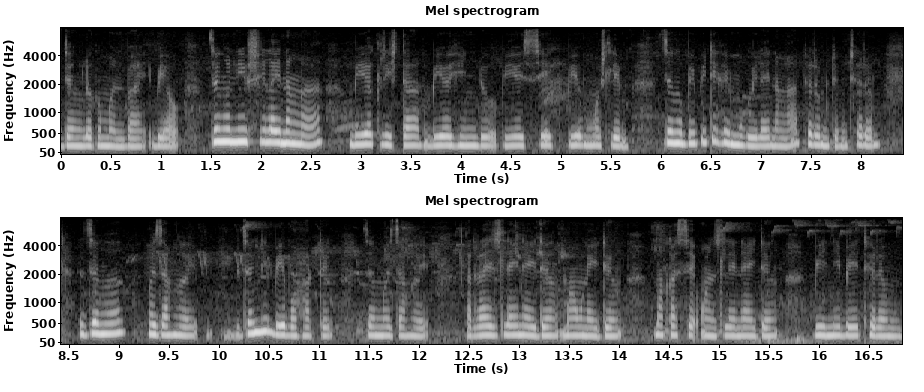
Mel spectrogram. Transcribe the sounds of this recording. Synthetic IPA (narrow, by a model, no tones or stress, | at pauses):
dɯŋlɯɡɯmɯnbajbija̰w | zɯŋɯniwsilajnaŋa | biəkɾistanbiɯɦindubiɯsek̚ʰbiɯmuslim | zɯŋɯbibitiɦɯjmuɡɯjlajnaŋatʰɯɾɯmdɯŋtʰɯɾɯm | zɯŋɯ | mɯzaŋɦɯjzɯŋnibebaɦaɾtɯŋ | zɯŋmɯzaŋɦɯj | ɾajzlajnajdɯŋmawnajdɯŋ | makʰaseʔɔnslajnajdɯŋbinibetʰɯɾɯm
